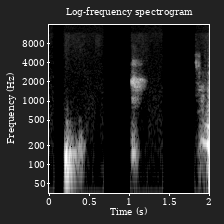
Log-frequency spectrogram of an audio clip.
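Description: Near silence between speakers on a video call, broken by one short, low thump shortly after the start and a faint tick about a second in.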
